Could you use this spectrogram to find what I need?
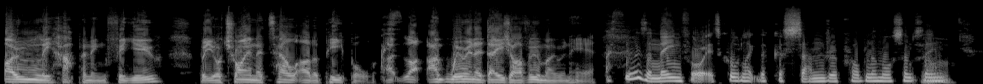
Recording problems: distortion; slight; 6% of the sound clipped

